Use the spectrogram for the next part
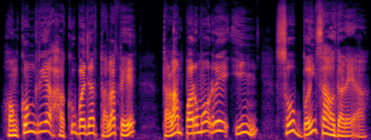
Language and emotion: Santali, disgusted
